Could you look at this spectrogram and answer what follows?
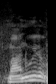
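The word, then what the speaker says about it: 萬彧: 만시가 있고 그다음에 욱자는 이제 혹자가 아니고 발음이 빛날 욱자. 문체날 욱. 만욱이라고 하는 사람하고 그다음에 진성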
